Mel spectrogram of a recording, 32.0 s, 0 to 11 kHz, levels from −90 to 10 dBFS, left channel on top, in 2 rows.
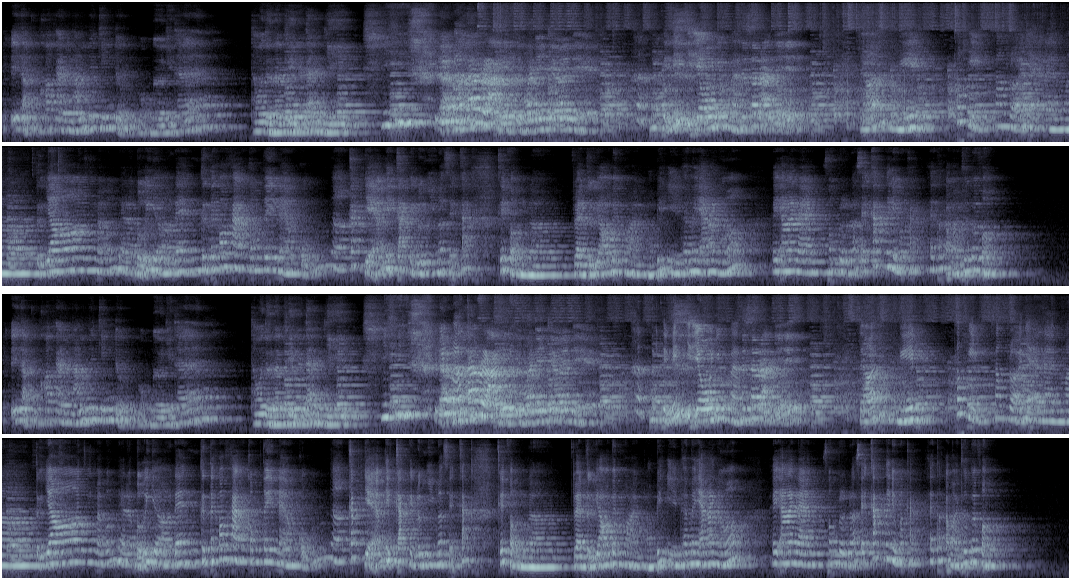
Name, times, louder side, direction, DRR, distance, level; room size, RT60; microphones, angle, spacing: voice 1, 0.1-3.3 3.7-5.7 6.1-9.1 10.1-10.3 11.1-12.0 28.4-28.8, right 1 dB, 15° right, -6 dB, 1.0 m, -28 dB
sound 1, 4.2-4.5 5.0-5.3 5.8-6.1 6.6-6.9 7.4-7.7 8.2-8.5 9.0-9.2 9.7-10.0 10.5-10.8 11.3-11.6 12.1-12.4 12.9-13.2 13.7-14.0 14.5-14.8 15.3-15.6 16.1-16.4, right 1 dB, 50° right, 1.0 m, -31 dB
voice 2, 5.7-8.0 9.4-11.1 12.9-13.7 14.3-24.3 24.6-27.0 27.6-29.5 29.9-30.8, right 1 dB, 75° right, 0 dB, 0.7 m, -26 dB
sound 2, 7.1-16.9, left 3 dB, 80° left, 1.1 m, -46 dB
sound 3, 7.5-14.4, left 4 dB, 35° left, 0.4 m, -39 dB
5.7 x 2.8 x 2.9 m, 1.3 s
head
